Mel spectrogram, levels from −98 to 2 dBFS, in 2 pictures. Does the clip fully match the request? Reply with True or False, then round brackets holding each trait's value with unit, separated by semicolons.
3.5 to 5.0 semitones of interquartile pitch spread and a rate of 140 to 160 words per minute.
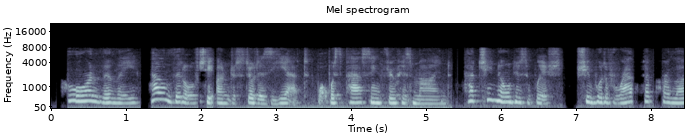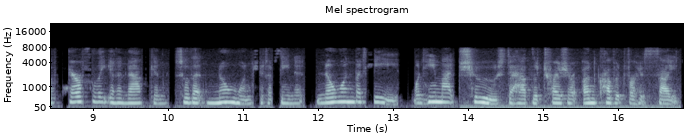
False (4.1 semitones; 190 wpm)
